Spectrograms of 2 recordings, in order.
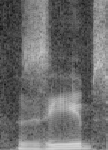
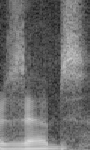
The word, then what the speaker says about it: Zebes: So here we are on Zebes or Zebs. I've heard many different pronunciations. I've always called it Zebes. I think it would always be that for me. But I'm pretty sure they say it differently.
